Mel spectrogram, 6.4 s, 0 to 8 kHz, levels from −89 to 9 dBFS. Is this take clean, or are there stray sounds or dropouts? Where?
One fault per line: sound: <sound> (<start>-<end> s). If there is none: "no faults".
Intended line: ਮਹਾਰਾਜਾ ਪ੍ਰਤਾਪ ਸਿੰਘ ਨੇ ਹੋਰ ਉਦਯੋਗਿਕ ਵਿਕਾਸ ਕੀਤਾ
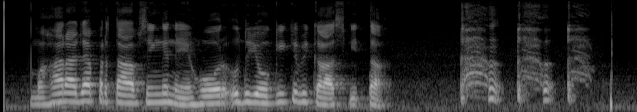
sound: cough (4.6-6.0 s)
